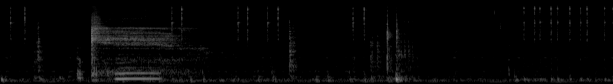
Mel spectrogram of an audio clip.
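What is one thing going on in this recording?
Computer keys click rapidly.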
